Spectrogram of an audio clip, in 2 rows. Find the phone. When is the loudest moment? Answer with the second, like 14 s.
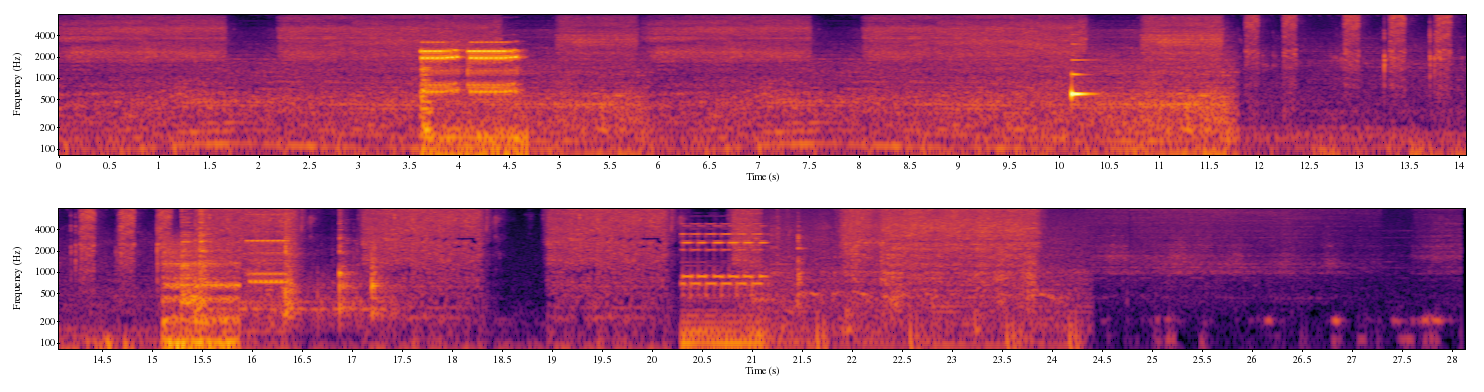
4 s.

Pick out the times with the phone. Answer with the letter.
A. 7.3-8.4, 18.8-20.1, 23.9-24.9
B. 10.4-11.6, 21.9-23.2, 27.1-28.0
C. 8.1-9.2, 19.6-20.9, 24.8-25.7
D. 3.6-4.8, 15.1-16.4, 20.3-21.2
D.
